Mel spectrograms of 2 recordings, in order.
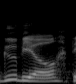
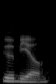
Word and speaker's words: Gubbio: And I said Gubbio because I looked up how to pronounce it online. And there was an Italian guy saying Gubbio.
